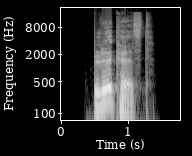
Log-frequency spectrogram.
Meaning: second-person singular subjunctive I of blöken
- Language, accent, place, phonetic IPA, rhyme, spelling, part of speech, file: German, Germany, Berlin, [ˈbløːkəst], -øːkəst, blökest, verb, De-blökest.ogg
